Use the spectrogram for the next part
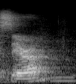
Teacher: h at the end of a word like sarah you know you don't pronounce it it just kind of keeps the ah sound going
